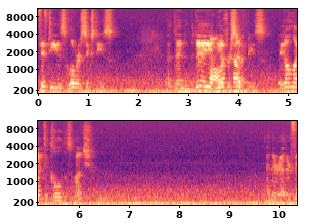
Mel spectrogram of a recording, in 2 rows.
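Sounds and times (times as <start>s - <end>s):
speech: 0.0s - 1.7s, 2.6s - 6.4s, 9.9s - 10.3s
distant road traffic rumble: 0.0s - 10.3s.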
